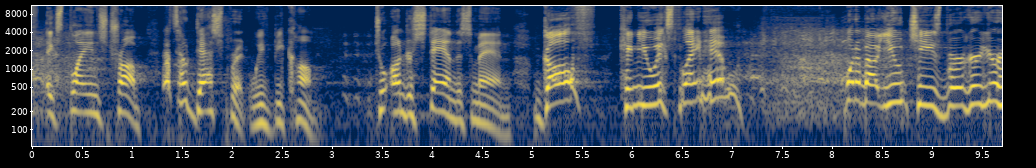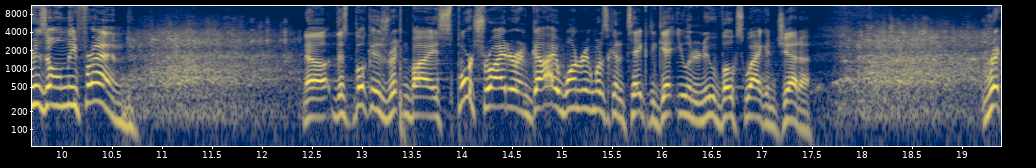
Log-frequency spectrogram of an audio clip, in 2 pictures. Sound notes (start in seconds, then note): 10.6 laughter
